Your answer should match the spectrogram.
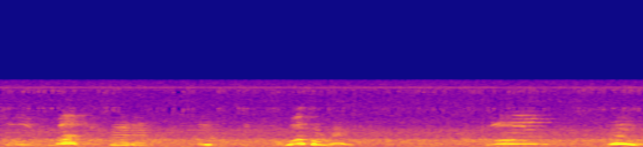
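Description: Cartoon frog voices from a children's TV animation, played through computer speakers: a string of short croaking calls, each note rising and falling, with a longer one near the end.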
